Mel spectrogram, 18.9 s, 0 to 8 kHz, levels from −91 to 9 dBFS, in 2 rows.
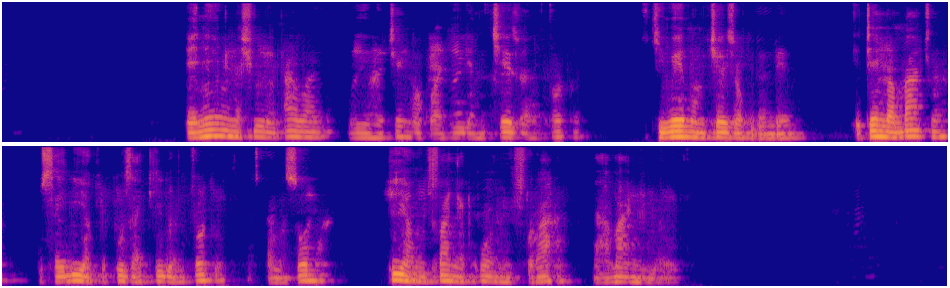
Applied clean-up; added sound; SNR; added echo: neural mask model Resemble Enhance denoiser.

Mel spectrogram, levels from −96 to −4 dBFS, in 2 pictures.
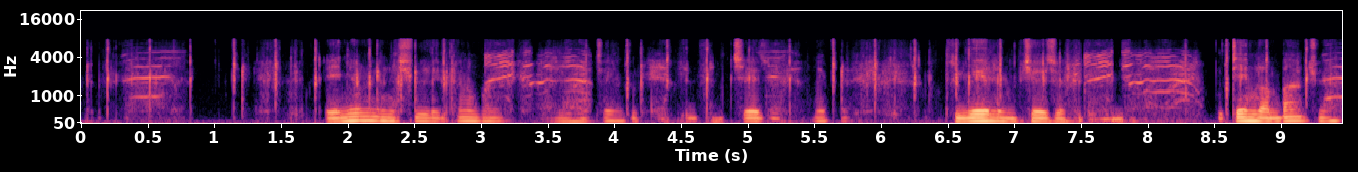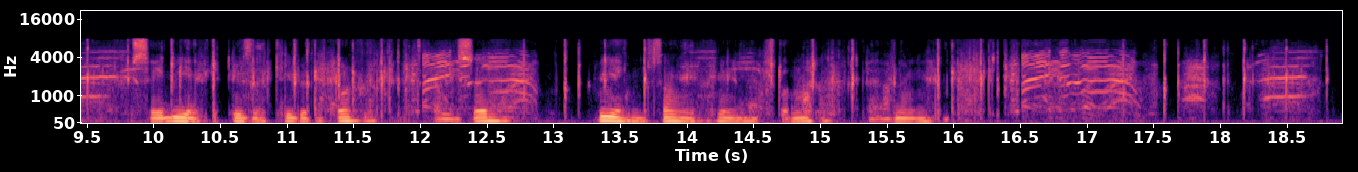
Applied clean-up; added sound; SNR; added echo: neural diffusion model UNIVERSE++.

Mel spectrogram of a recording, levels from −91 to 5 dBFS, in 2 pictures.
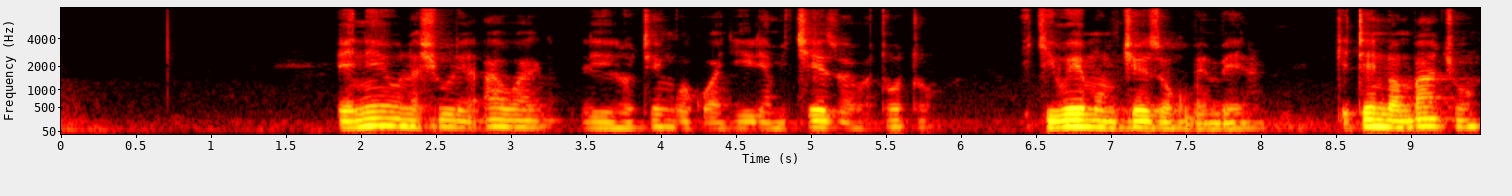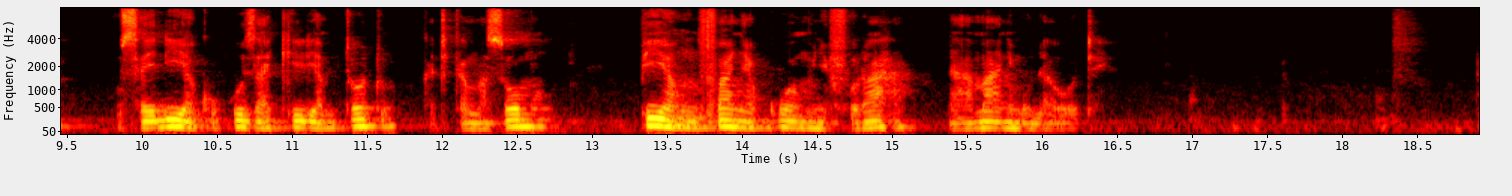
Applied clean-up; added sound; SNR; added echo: none; none; none; none.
